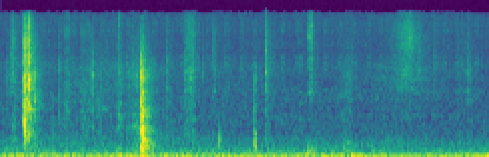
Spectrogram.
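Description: Handling noise as a carbon-fibre glider wing is moved on a workbench: a few light taps and clicks, the sharpest about a second and a half in, over a faint steady low hum.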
